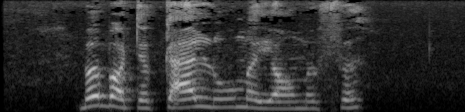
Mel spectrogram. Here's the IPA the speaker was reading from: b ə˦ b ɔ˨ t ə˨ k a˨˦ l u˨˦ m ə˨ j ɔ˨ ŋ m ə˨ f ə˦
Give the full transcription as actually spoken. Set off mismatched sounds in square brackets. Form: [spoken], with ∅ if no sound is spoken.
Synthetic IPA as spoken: b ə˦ b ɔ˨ t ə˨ k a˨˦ l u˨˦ m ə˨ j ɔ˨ ŋ m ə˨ f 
